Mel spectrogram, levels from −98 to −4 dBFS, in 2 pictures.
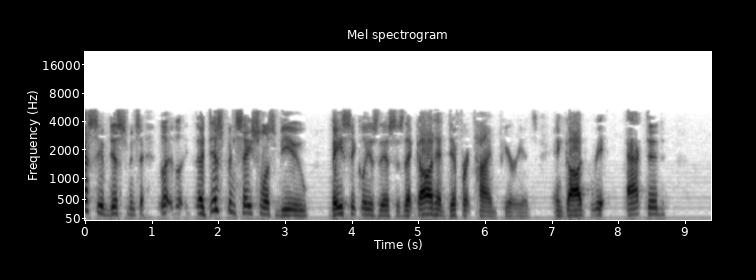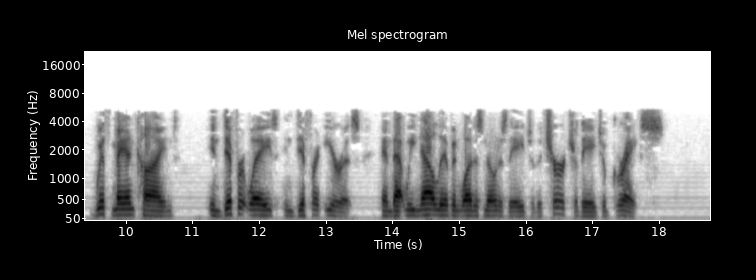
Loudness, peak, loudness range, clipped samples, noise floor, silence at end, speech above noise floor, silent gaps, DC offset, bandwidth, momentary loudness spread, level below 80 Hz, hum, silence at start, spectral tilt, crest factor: -15 LUFS; 0 dBFS; 4 LU; under 0.1%; -62 dBFS; 0.75 s; 47 dB; none; under 0.1%; 5.4 kHz; 17 LU; -52 dBFS; 60 Hz at -50 dBFS; 0 s; -7 dB/octave; 16 dB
